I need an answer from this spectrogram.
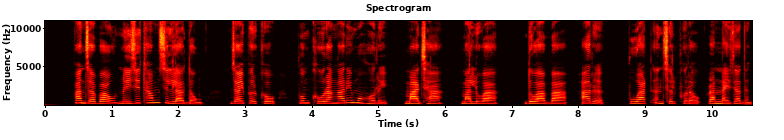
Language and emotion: Bodo, neutral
